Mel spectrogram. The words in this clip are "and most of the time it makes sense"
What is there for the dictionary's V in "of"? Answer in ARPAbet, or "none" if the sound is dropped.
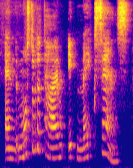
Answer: V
